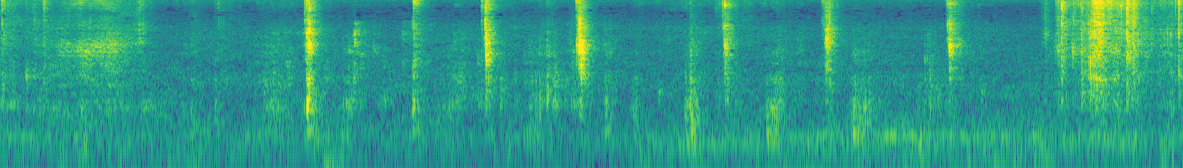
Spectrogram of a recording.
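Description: Close-up eating sounds of crispy fried chicken: quiet, irregularly spaced mouth clicks and crunches of chewing, with a denser crunchy bite into the breaded skin about eight seconds in.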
